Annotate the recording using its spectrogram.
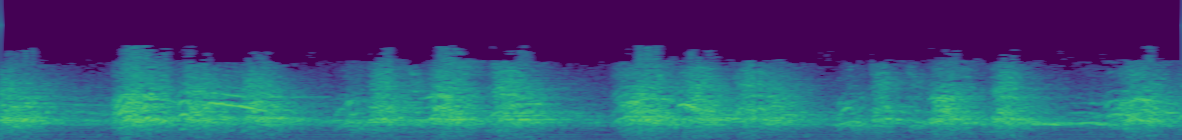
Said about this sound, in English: And now the crowd is chanting a doggerel. Poor Jack Ketch, whose neck you're going to stretch. Listen to them for a minute.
